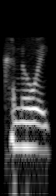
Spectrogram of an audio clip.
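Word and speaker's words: Kanoe: Your on Facebook, I'm better on Facebook than anything else, and it's on my name on Facebook is Kanoi K, just like the book.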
